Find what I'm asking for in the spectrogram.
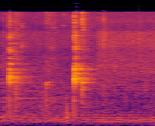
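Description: Chopped tomato drops into softened onions in a hot pan for a fenugreek gojju, giving a few short bursts of sizzle and clatter over a quiet kitchen background.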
